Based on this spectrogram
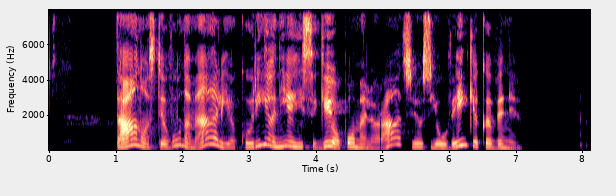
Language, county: Lithuanian, Panevėžys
